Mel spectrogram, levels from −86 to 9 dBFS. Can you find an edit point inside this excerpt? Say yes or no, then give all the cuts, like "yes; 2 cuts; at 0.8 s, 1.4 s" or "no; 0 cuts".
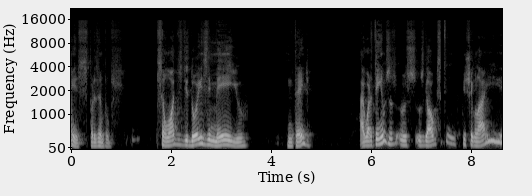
yes; 2 cuts; at 5.6 s, 7.4 s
